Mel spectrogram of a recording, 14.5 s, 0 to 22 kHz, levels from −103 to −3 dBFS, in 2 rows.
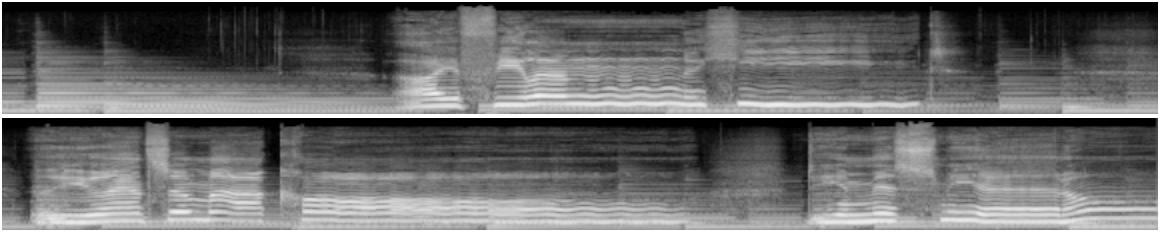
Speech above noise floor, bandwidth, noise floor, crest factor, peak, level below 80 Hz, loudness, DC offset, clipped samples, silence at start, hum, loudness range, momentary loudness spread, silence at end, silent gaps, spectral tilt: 24 dB; 18 kHz; -41 dBFS; 14 dB; -6 dBFS; -46 dBFS; -19 LUFS; under 0.1%; under 0.1%; 0 s; none; 4 LU; 19 LU; 0 s; none; -5 dB/octave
